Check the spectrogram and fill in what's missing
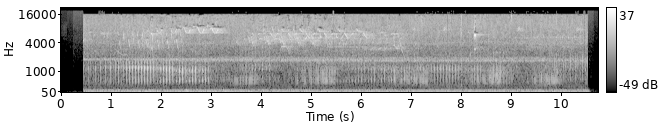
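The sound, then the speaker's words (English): A northern leopard frog gives a long, rattling snore-like trill followed by shorter grunting chuckles, repeated in bursts over a steady low rumble of background noise, with faint bird chirps above. “now we have the northern leopard frog.”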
